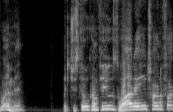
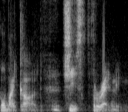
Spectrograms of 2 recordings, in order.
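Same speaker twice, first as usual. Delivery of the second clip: lower, softer mock whine of a scared man; 9 semitones lower, 5 dB quieter than usual. Imitating men who fear assertive women, low mock whine. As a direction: play the shocked guy clutching his pearls. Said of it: "you're gonna be like".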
